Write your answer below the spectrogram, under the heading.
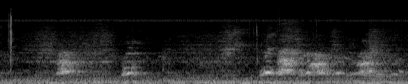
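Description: A dog barking and yipping several times: two short yips early, then a quick run of barks later on.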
